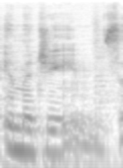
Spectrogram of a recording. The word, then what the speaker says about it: Imogen: it right i think i would have said imogen about that one but i've heard some people say imogenes oh well posh or not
